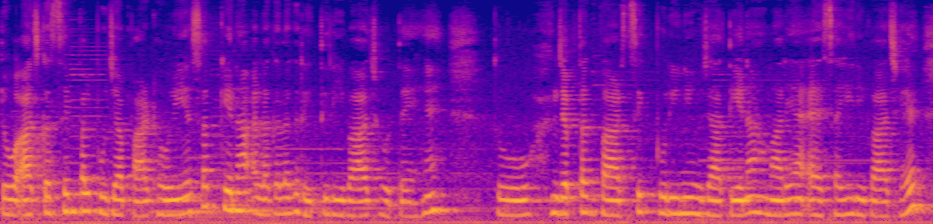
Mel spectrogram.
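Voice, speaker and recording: A woman's voice: lowish voice, steady tone, moderate pace, mellow. A woman vlogger and mother giving a chatty, casual voice-over of her daily routine, often talking to viewers as friends. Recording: roomy echo with faint background music.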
